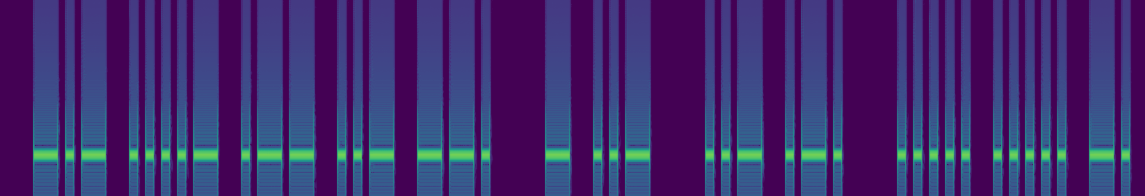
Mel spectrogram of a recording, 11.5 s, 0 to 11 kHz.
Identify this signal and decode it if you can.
Morse code, heard as a keyed tone, about 15 wpm, 700 Hz. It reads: K4WUG TU UR 55N
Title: Common QSO Phrases Encore 15wpm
